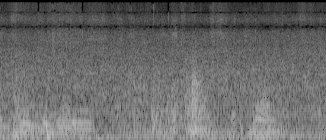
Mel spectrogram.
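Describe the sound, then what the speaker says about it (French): Rain falling steadily outdoors in Vietnam, a dense, continuous hiss with scattered heavier patters and a few low rumbling bumps, fairly close. "Et là il s'est mis à pleuvoir là."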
